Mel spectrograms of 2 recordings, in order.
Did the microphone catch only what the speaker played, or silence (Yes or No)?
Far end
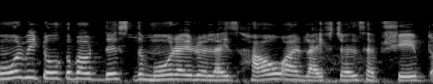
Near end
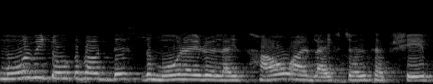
Yes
